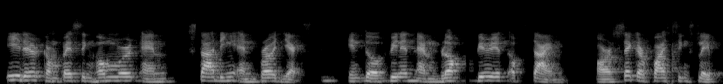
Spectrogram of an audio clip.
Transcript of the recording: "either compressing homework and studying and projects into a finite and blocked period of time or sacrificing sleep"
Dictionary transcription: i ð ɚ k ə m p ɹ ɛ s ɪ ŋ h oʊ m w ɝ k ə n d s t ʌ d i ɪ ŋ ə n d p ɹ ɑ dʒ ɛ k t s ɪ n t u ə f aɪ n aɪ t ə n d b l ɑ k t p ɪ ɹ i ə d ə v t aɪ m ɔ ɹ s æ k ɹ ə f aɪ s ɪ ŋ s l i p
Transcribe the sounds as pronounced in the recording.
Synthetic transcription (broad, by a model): i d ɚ k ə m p ɛ s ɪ ŋ h oʊ m w ɝ k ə n s t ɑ d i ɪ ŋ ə n p ɹ ɑ dʒ ɛ k t s ɪ n t u ə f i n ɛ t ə n b l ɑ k p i ɹ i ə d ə f t aɪ m ɔ ɹ s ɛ k ɹ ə f aɪ s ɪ ŋ s l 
